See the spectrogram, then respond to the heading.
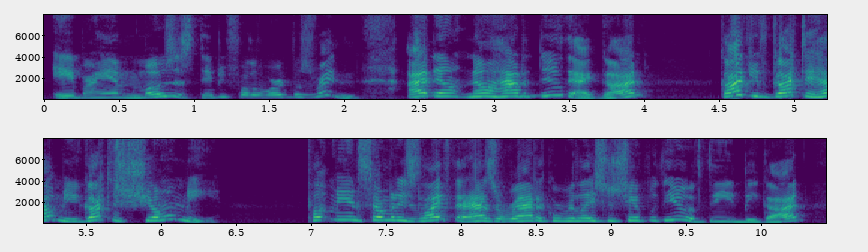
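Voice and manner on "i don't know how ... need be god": higher-pitched, urgent pleading prayer; impassioned appeal, voice lifted; crying out to God. Acted. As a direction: plead earnestly for God's help. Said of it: "You see how I'm crying out for God's help".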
